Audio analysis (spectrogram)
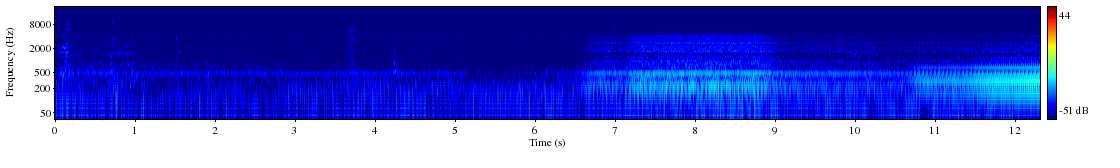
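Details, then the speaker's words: Marshall guitar amp under repair, with oscillation suspected: steady mains-pitch hum with a higher buzz that swells and stays. The reverb circuit is noisy and humming, including on the clean reverb. "Ooh, that reverb's a little noisy."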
